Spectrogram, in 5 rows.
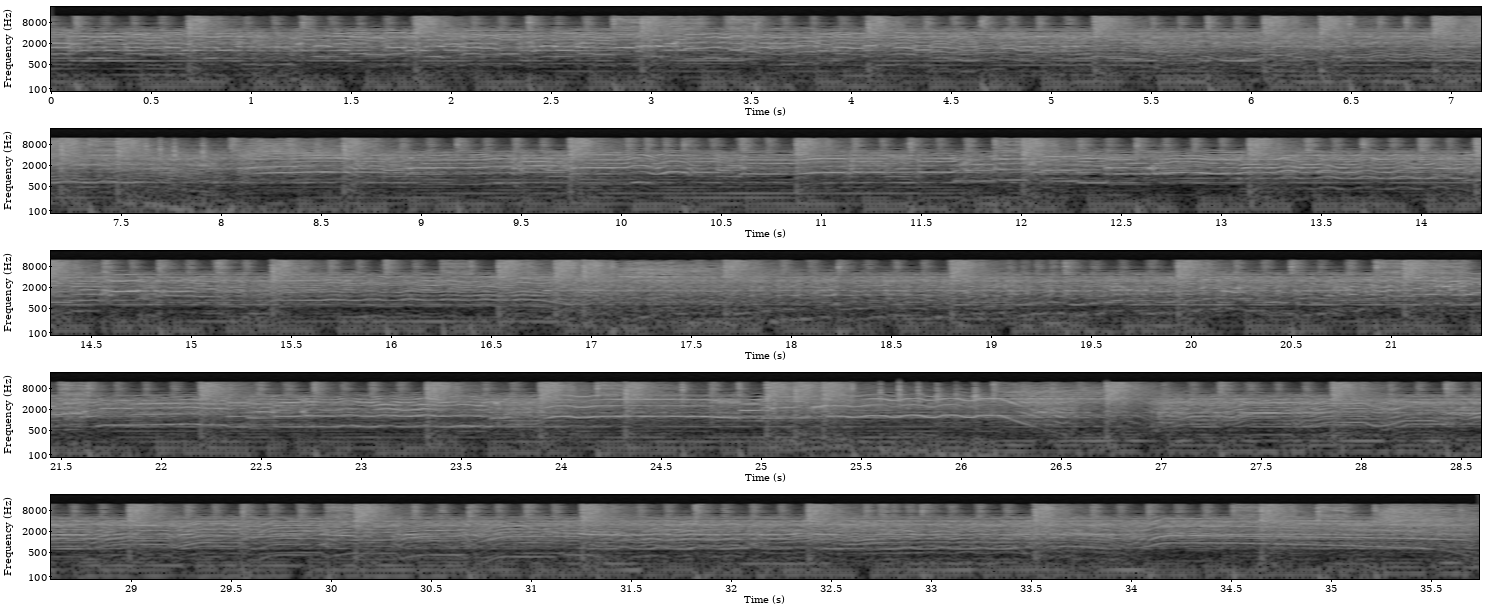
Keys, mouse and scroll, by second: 2.0 click, 2.0-3.7 middle drag, 3.0 ctrl+0, 3.8 middle click, 5.3-7.8 right drag, 6.5 g, 7.8 middle click, 8.1-12.2 right drag, 11.0 g, 12.2 middle click, 13.1-15.9 middle drag, 14.3 g, 16.0-19.9 right drag, 16.6 g, 17.7 g, 18.9 g, 19.9 middle click, 21.0 g, 22.2-24.5 right drag, 23.3 g, 23.5-26.1 middle drag, 24.7-28.6 right drag, 25.3 g, 27.0 middle click, 27.3 g, 28.6 middle click, 28.7-30.6 right drag, 28.8 g, 30.6 middle click, 31.0-32.7 right drag, 31.7 g, 32.7 middle click, 33.2 g, 34.0 right click, 34.2 g.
